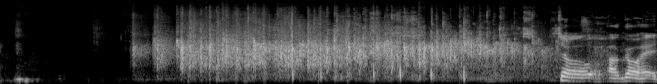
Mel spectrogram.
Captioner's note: audience applauding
